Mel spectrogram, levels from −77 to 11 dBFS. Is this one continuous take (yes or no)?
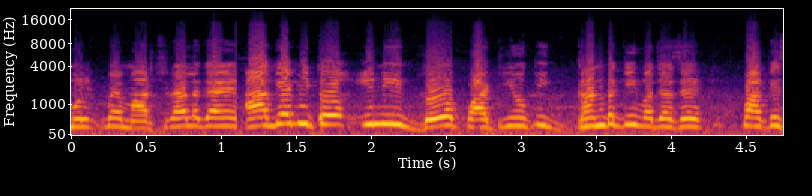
no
